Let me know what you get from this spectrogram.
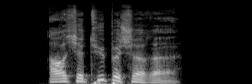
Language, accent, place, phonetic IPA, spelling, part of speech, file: German, Germany, Berlin, [aʁçeˈtyːpɪʃəʁə], archetypischere, adjective, De-archetypischere.ogg
- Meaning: inflection of archetypisch: 1. strong/mixed nominative/accusative feminine singular comparative degree 2. strong nominative/accusative plural comparative degree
